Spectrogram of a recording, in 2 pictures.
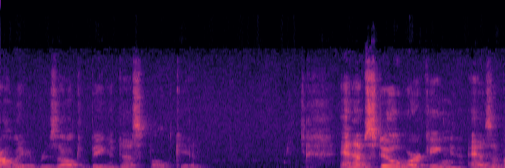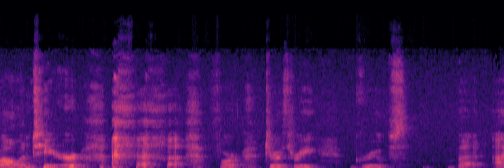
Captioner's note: laughs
